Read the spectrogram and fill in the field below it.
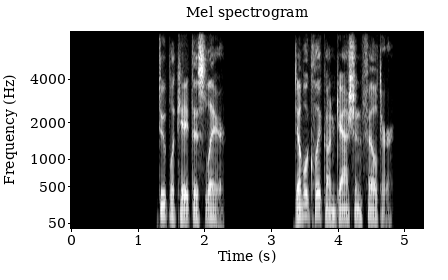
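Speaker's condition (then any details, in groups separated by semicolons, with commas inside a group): No condition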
